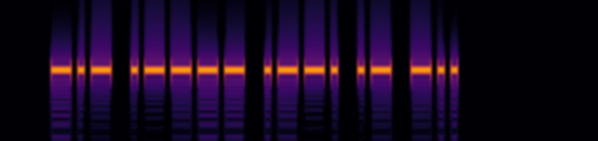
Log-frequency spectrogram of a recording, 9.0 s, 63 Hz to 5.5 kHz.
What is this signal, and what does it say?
Morse code, heard as a keyed tone, about 12 wpm, 600 Hz. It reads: K1PAD
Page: 2 ekstra ordmellemrum mellem kaldesignalerne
